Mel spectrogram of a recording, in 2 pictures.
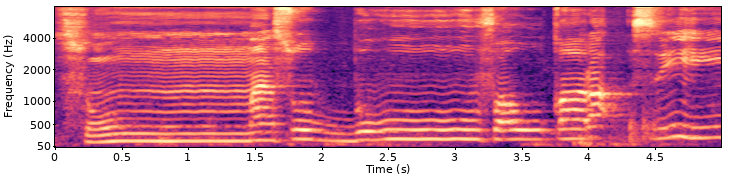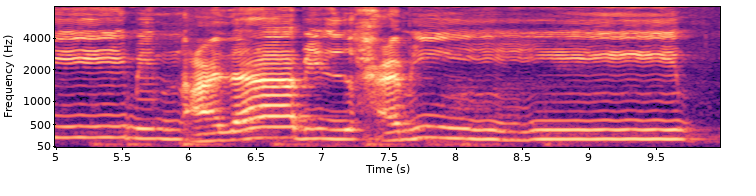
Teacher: میم مشدد میں ہمیشہ غنہ ہوتا ہے یعنی غنہ آنی کر کے پڑھیں گے۔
